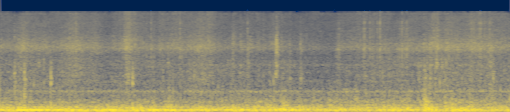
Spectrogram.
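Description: Passenger train running: a steady low rumble with a few faint clicks and knocks.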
